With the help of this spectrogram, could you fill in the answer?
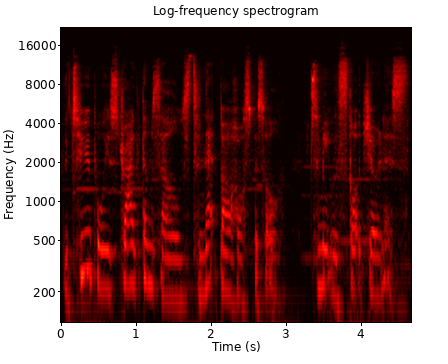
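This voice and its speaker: A woman's voice: medium pitch, a little slow, darkish tone, natural voice. A woman reading scripted narration for an audio drama. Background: music.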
